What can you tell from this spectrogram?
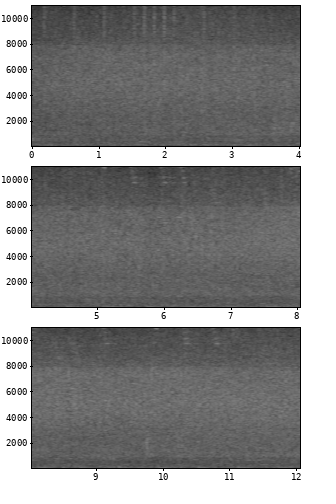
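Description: Steady, even rush of falling water: Tukad Cepung waterfall pouring into its rock canyon, mixed with rain.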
